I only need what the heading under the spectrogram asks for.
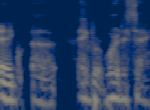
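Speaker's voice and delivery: hushed, in-character stage whisper. Asking egbert in character what the note said: half-whispering in character. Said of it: "So I'm gonna whisper".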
